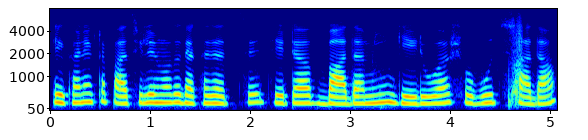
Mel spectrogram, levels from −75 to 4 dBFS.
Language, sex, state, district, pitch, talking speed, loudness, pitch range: Bengali, female, West Bengal, Malda, 220 Hz, 140 wpm, -23 LUFS, 210-235 Hz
